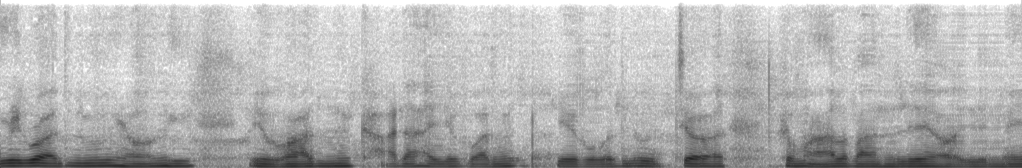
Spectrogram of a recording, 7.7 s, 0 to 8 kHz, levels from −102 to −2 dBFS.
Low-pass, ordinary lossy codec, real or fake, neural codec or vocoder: none; none; fake; codec, 16 kHz, 0.8 kbps, ZipCodec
